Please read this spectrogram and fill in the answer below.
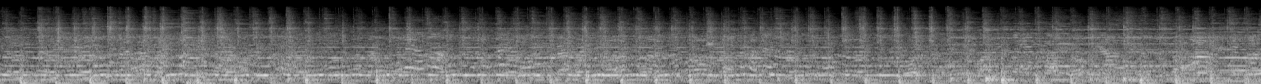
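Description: Cretan syrtos played live on bowed lyra, laouto and a large rope-tensioned drum. The lyra carries the melody over the laouto's plucked accompaniment, with a steady dance beat on the drum.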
